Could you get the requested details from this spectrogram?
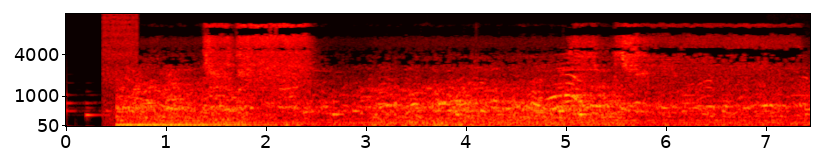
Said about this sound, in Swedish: Ja, så här lät det under våldsamheterna i Iraks huvudstad under natten till torsdag. Demonstranterna uppges ha bränt flaggor, viftat med Koranen och klättrat upp på den svenska ambassadens balkonger.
